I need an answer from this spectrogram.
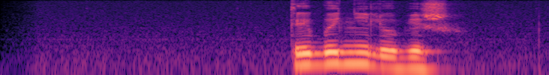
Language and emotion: Russian, neutral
